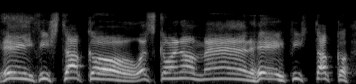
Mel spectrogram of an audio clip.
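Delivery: high, friendly hail of a regular, stretched out; hammed-up high greeting; restaurant guy greeting. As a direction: call out like a cheery counterman. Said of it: "they're like".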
